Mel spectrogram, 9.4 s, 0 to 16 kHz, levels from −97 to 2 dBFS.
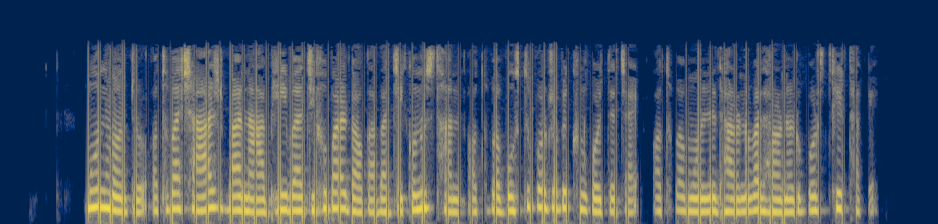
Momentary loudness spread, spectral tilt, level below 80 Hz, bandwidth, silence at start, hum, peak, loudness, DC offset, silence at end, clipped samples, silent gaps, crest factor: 8 LU; -5.5 dB/octave; -42 dBFS; 7.6 kHz; 0.9 s; none; 0 dBFS; -14 LUFS; under 0.1%; 0.65 s; under 0.1%; none; 14 dB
